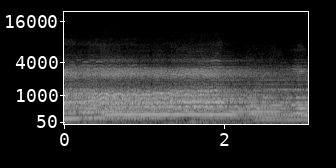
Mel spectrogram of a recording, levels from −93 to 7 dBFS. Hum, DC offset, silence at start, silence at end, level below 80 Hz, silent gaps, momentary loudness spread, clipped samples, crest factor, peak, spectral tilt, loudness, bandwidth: none; under 0.1%; 0 s; 0 s; -60 dBFS; none; 6 LU; under 0.1%; 14 dB; -16 dBFS; -7 dB/octave; -30 LUFS; 8.6 kHz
